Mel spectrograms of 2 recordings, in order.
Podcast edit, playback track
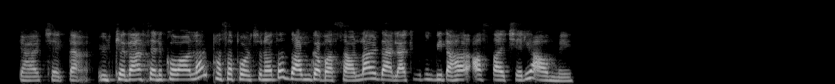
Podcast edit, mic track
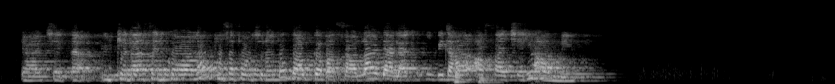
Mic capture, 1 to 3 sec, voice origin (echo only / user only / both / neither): echo only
